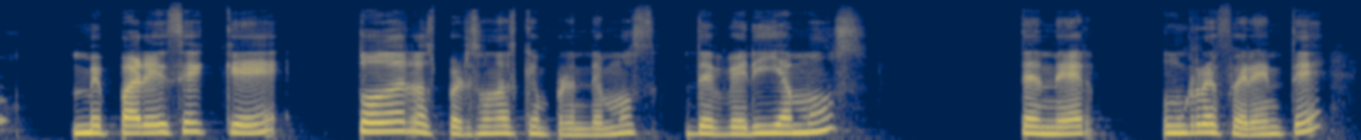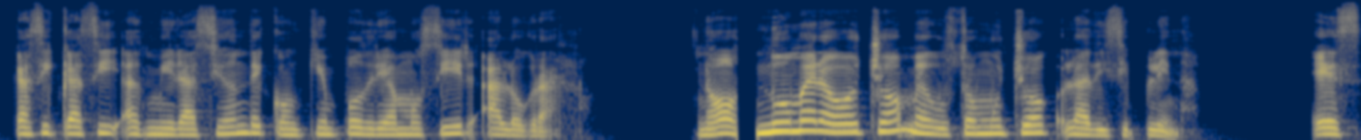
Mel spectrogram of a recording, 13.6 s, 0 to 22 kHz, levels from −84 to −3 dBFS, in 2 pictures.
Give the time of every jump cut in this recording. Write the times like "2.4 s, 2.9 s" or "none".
10.5 s, 12.1 s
